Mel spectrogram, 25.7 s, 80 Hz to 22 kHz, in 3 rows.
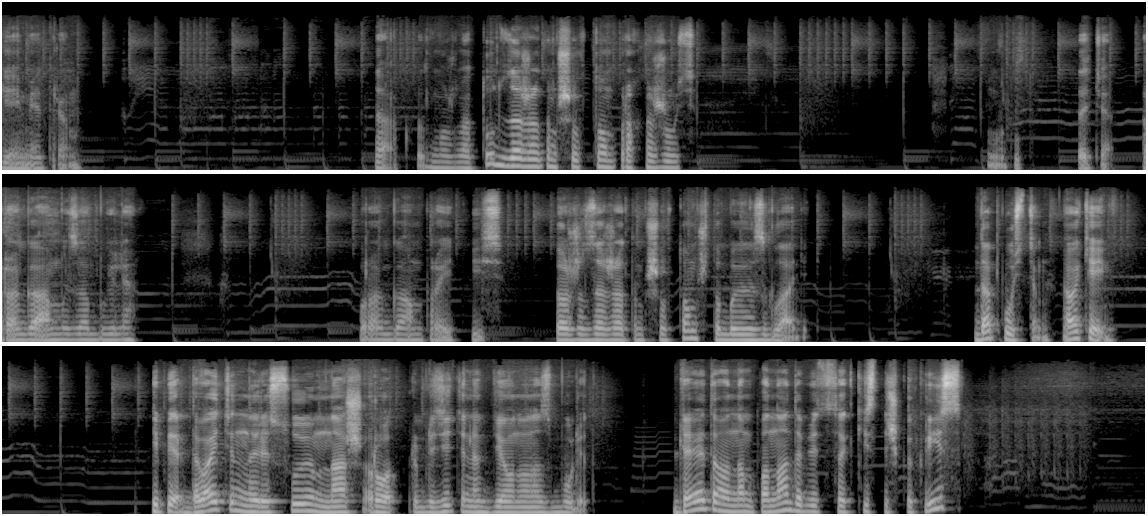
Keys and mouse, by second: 0.1 ctrl+r, 1.1 middle click, 2.6 shift+click, 2.9 middle click, 3.7 shift+click, 4.1 middle click, 4.8 shift+click, 5.2 shift+middle click, 5.9 shift+click, 6.5 shift+click, 6.8 shift+click, 7.6 shift+click, 7.9 shift+click, 8.5 shift+click, 8.8 shift+click, 9.1 shift+click, 9.8 middle click, 10.6 shift+middle click, 10.9 middle click, 12.4 shift+click, 12.7 shift+click, 13.2 shift+click, 13.9 middle click, 15.3 middle click, 15.8 middle click, 16.5 middle click, 18.2 KP_1, 24.4 ctrl+middle click, 24.7 shift+middle click.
